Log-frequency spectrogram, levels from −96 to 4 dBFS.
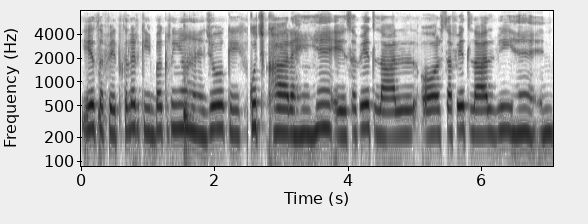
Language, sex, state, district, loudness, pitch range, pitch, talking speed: Hindi, female, Uttar Pradesh, Hamirpur, -16 LUFS, 220-250 Hz, 230 Hz, 185 wpm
